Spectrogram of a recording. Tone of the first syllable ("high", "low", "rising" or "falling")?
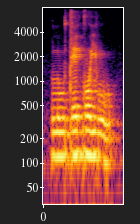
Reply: low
